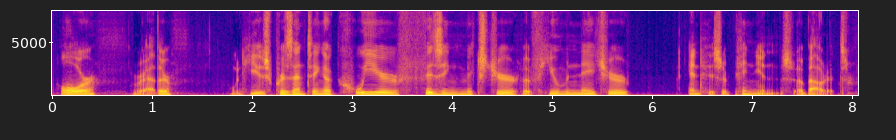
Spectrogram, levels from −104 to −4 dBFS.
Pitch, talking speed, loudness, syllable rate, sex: 130 Hz, 135 wpm, -18 LUFS, 4.8 syllables/s, male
